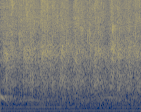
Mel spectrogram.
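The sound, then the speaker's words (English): Faint, steady applause from a church audience honouring viewers watching online, a low continuous patter of many hands with no distinct individual claps standing out. “Give it up for our online audience, if you would, everybody.”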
